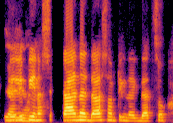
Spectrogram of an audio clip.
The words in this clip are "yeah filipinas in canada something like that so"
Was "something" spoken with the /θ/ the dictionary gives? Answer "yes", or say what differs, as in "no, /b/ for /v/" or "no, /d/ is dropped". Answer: no, /t/ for /θ/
